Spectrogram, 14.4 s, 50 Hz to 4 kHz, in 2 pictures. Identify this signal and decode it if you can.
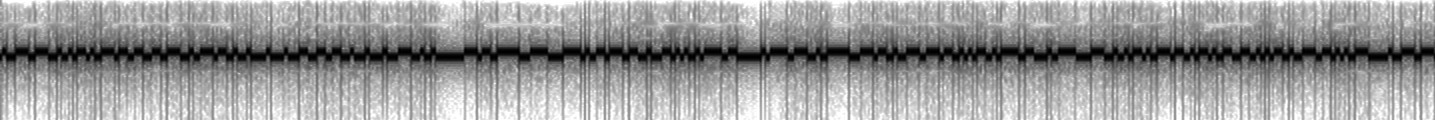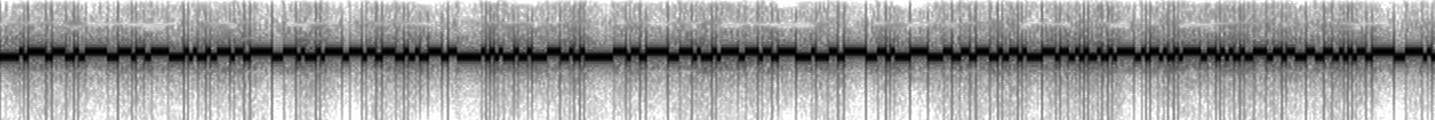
RTTY, about 45.45 baud. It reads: AND IN 1801, TO PREVENT A SECOND DISARMAMENT OF THE NAVY, THE OUTGOING FEDERALIST
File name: fsk170 / usnavy1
